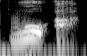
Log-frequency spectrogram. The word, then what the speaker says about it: water: Yeah, I'm thinking, for example, this famous word water, which often is pronounced water. Yeah, water. The T in the center of the word is completely elided.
